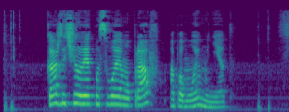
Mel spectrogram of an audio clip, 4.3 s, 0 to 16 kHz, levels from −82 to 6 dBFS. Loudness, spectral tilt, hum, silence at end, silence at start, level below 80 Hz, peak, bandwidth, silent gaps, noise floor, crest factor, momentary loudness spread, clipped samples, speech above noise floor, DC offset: -17 LUFS; -2.5 dB/octave; none; 0 s; 0.05 s; -58 dBFS; -2 dBFS; 11.5 kHz; none; -52 dBFS; 18 dB; 16 LU; under 0.1%; 34 dB; under 0.1%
